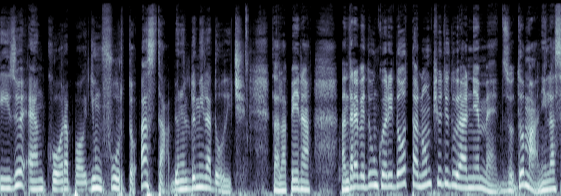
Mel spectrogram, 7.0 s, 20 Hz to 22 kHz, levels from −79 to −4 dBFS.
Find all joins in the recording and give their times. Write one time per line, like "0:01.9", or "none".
0:03.4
